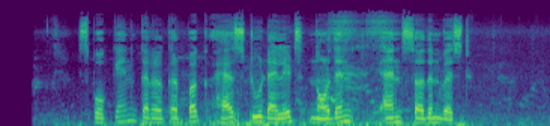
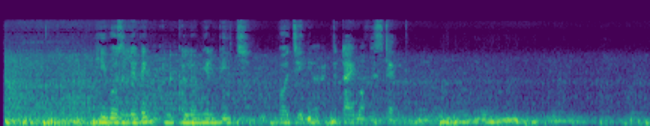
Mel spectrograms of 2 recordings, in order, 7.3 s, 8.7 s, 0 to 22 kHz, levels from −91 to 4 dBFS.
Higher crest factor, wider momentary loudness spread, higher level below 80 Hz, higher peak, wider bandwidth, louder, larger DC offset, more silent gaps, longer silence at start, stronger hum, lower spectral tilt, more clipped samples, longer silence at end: about the same, 16 dB vs 16 dB; second, 9 LU vs 17 LU; first, -34 dBFS vs -40 dBFS; about the same, -2 dBFS vs -4 dBFS; first, 14.5 kHz vs 11.5 kHz; first, -17 LUFS vs -20 LUFS; neither; neither; first, 0.75 s vs 0.05 s; neither; second, -4 dB/octave vs -7 dB/octave; neither; first, 0.4 s vs 0 s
